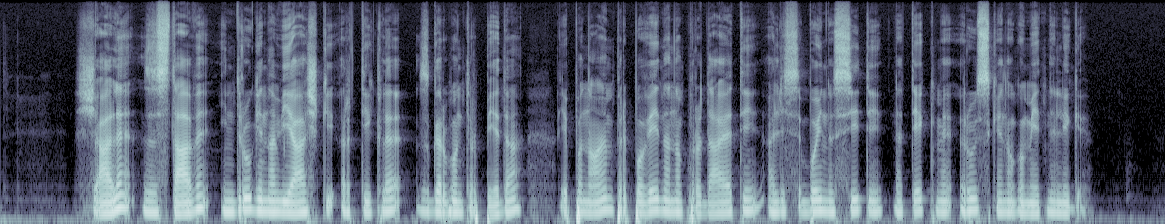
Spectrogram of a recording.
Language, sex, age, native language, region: Slovenian, male, 18-29, Slovenian, Gorenjska region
